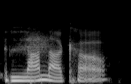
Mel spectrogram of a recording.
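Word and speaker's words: Larnaka: Denn im Augenblick lebst du gemeinsam mit deinem Mann am Strand in Lakana. Ich hoffe, das ist richtig ausgesprochen. – Lanaka. – Lanaka, okay, mhm.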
